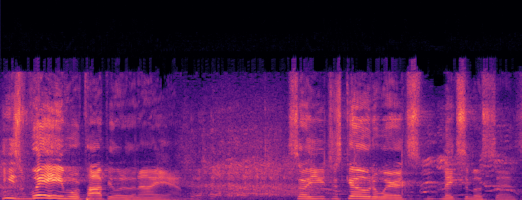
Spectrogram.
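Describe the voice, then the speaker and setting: A man's voice: high-pitched, expressive, normal speed. A man bantering playfully as a voice actor on a live comedy panel at a convention. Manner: playful, jokey. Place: convention room with audience. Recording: noisy live hall with loud crowd.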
